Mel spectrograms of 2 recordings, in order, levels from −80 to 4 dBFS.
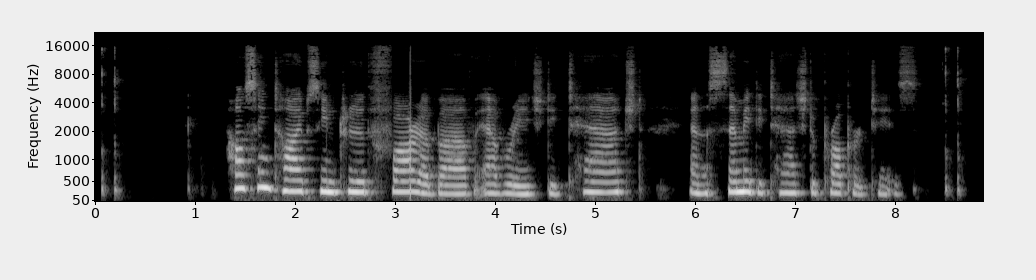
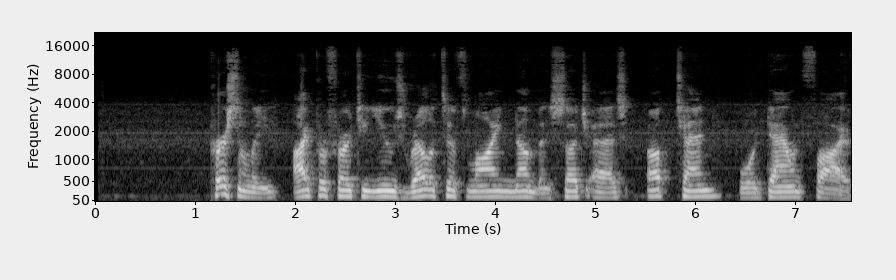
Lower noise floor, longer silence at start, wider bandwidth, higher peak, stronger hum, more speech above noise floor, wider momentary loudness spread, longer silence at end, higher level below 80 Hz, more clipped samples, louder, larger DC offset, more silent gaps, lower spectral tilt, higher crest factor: first, -83 dBFS vs -50 dBFS; second, 0.05 s vs 1.15 s; first, 16 kHz vs 14.5 kHz; about the same, -2 dBFS vs 0 dBFS; neither; first, 66 dB vs 34 dB; first, 17 LU vs 6 LU; first, 0.25 s vs 0 s; second, -60 dBFS vs -54 dBFS; neither; about the same, -17 LUFS vs -16 LUFS; neither; neither; about the same, -5.5 dB/octave vs -6 dB/octave; about the same, 16 dB vs 16 dB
